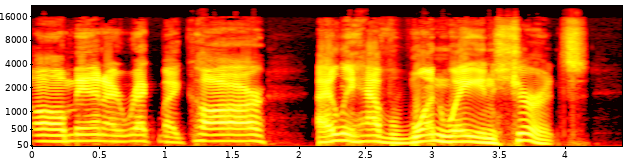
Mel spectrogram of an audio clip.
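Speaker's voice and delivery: ordinary delivery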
